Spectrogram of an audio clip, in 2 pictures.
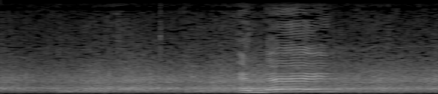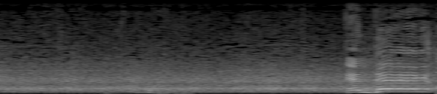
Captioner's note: crowd chanting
